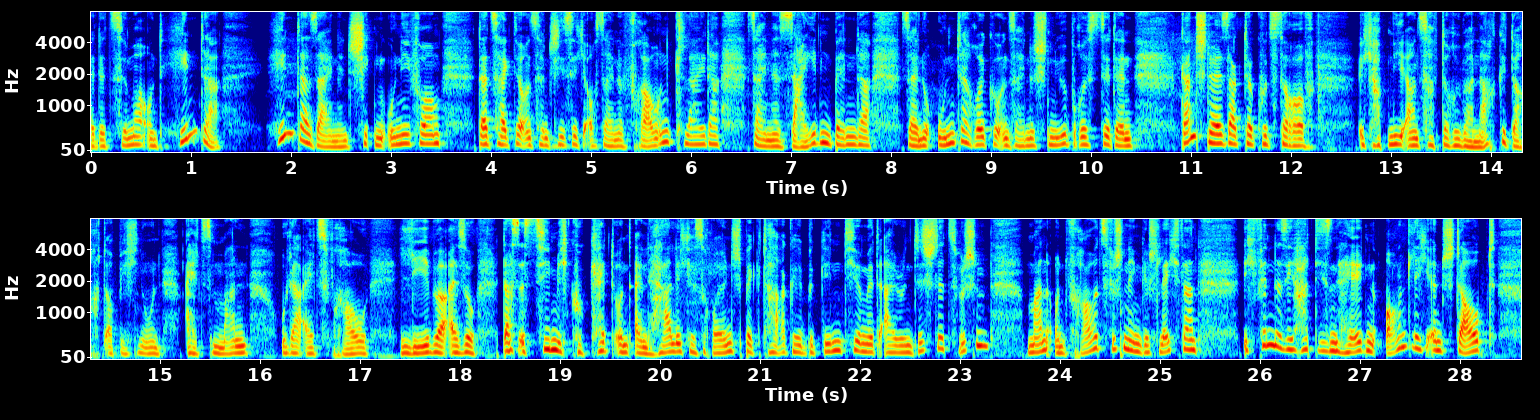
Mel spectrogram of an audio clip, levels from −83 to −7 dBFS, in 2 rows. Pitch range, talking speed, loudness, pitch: 140-185 Hz, 155 wpm, -23 LUFS, 160 Hz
